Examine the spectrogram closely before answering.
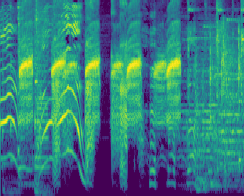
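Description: Loud frog croaking with warbling, rising-and-falling calls that overlap in a dense chorus, broken by a couple of brief pauses. No one speaks.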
